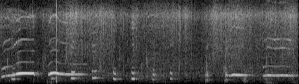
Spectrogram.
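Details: American bulldog puppies whimper with high, wavering whines and soft, lower squeaks in a rapid, uneven series, then drawn-out whines close the sequence.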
